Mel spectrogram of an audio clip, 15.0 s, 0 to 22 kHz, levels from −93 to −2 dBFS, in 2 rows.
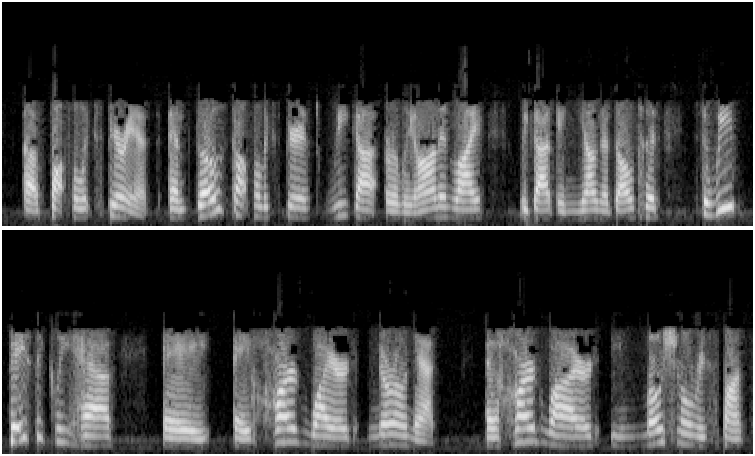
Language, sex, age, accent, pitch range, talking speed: English, female, 50-69, American, 155-220 Hz, 125 wpm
